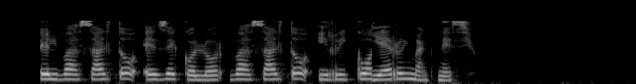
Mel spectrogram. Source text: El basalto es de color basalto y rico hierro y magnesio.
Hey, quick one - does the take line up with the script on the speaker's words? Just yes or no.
yes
